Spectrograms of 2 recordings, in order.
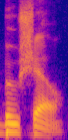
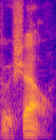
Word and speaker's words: Buechele: Shane Buechele.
